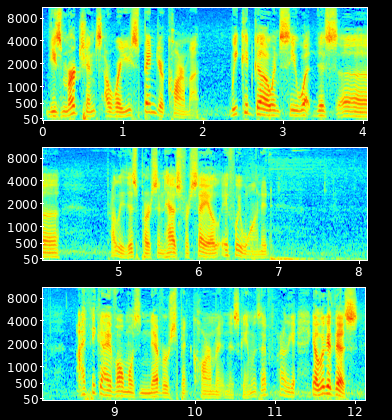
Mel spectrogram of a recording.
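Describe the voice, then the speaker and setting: A man streaming a game live, chatting excitedly, thinking aloud and reading chat messages aloud, close to his microphone. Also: medium pitch. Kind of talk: live gameplay commentary.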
